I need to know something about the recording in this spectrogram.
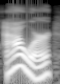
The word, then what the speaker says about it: hour: But we say an hour because the H is silent, giving us a vowel sound.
